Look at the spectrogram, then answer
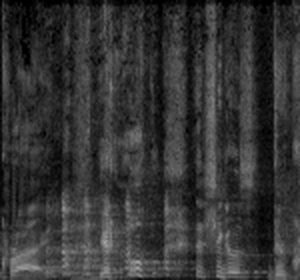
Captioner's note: laughter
